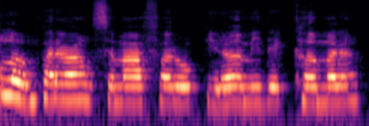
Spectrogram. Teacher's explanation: As palavras esdrúxulas é a antepenúltima sílaba, que é a tônica.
